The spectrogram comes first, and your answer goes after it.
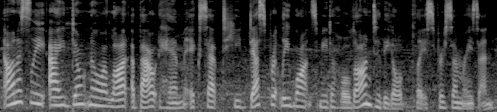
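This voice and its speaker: Wry young woman, slightly creaky voice. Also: on the low side, lively intonation, fairly quick, a bit bright. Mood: casual. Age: young adult. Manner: dry, sarcastic, hesitant. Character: wry, guarded young woman grieving her uncle. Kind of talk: naturalistic audio drama acting. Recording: music bed behind the voice.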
